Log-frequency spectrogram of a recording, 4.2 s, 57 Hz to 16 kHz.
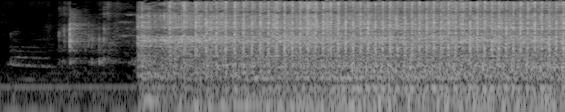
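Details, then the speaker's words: Restored 201P sewing machine, re-tensioned, with a new needle, threaded: after a pause it starts into a fast, even stitching clatter. Normal running, fast because the capacitor in the foot control has not been removed. "I know it's a domestic machine but with that capacitor not removed in the foot it's running fast"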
